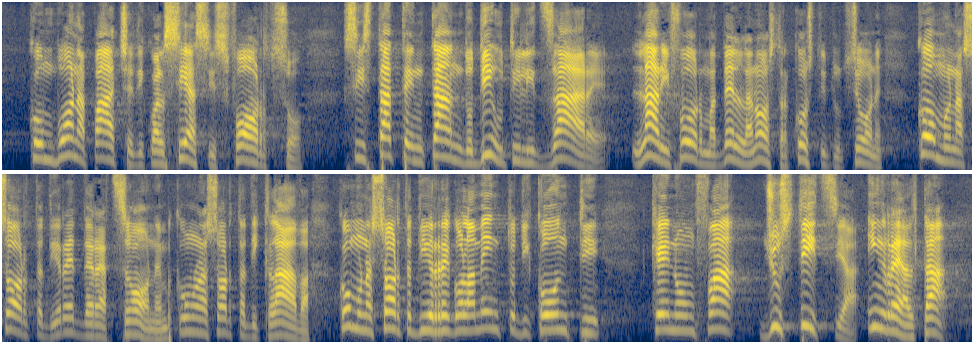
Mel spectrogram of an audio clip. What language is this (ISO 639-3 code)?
ita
